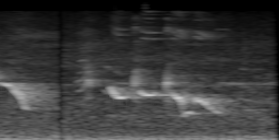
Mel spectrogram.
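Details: Black-hooded oriole calling: a run of short, nasal notes sliding downward, about five within two seconds and broken by a brief silent gap, over a low steady background hum.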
